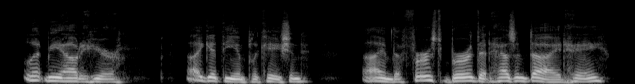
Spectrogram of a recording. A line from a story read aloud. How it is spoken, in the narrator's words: He yawned luxuriously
